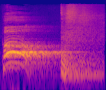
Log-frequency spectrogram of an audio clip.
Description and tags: Vocal sound effect of pulling and shooting a clay pigeon target.
clay-pigeon, target, pull, shoot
